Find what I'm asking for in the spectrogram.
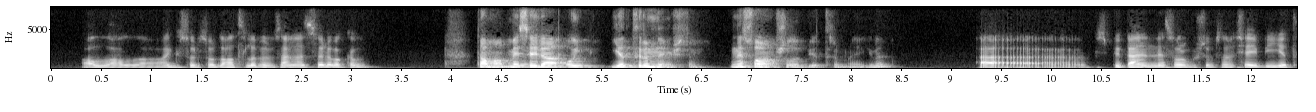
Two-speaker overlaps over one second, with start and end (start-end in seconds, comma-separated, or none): none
